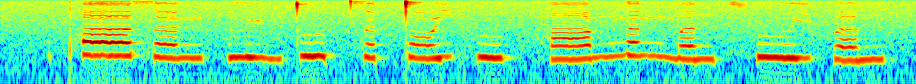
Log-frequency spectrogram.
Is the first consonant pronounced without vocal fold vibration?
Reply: yes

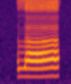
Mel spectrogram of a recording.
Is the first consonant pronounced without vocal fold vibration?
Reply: no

